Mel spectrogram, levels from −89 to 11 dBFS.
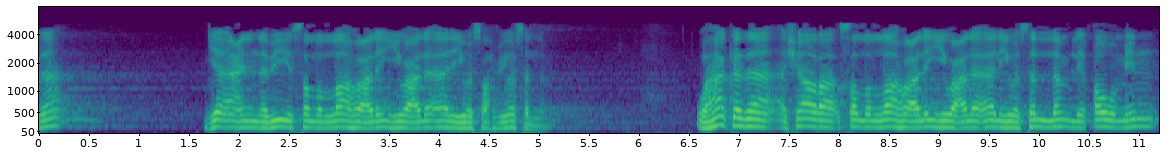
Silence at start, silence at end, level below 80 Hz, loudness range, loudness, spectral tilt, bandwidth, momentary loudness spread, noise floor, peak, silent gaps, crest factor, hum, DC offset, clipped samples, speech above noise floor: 0 s; 0 s; -56 dBFS; 4 LU; -17 LUFS; -12 dB/octave; 5.4 kHz; 6 LU; -56 dBFS; -2 dBFS; none; 16 dB; none; under 0.1%; under 0.1%; 40 dB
